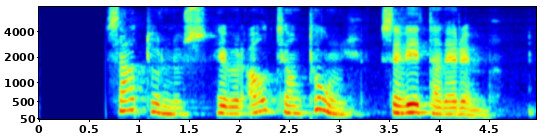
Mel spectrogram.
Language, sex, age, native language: Icelandic, female, 60-69, Icelandic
